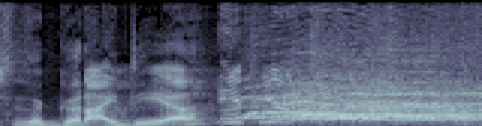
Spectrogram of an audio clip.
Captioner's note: cheers and applause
